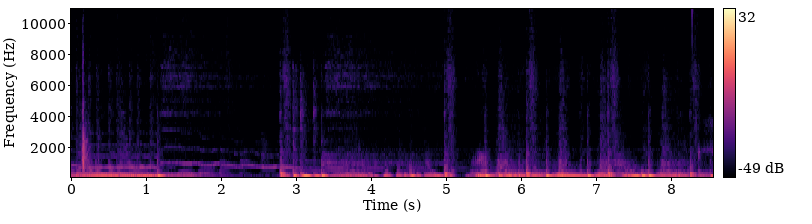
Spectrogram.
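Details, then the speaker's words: Sony TC-TX373 cassette deck with the DHC-MD373 playing a demo tape in the opposite direction: dull, muffled sound with almost no treble and thin, weak bass, though the deck still plays; muffled cassette playback. "that does sound quite a bit muffled. It's low end is not very good on that. It's not very clear, but it is working."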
